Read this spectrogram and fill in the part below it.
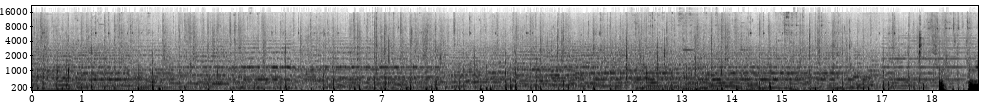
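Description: Horse hooves clip-clop steadily in a medieval Bohemia video game, an even trotting rhythm running throughout beneath a layer of background music and ambience.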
